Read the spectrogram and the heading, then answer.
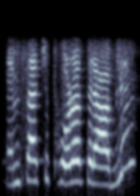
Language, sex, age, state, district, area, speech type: Kashmiri, female, 30-45, Jammu and Kashmir, Pulwama, urban, conversation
